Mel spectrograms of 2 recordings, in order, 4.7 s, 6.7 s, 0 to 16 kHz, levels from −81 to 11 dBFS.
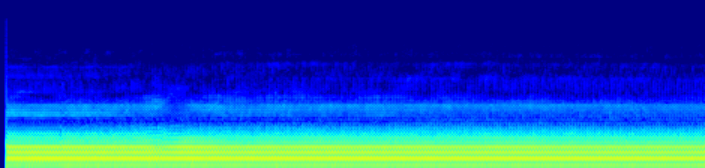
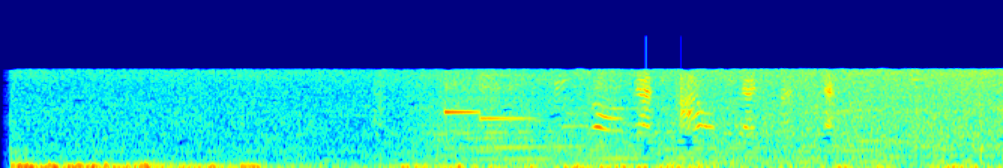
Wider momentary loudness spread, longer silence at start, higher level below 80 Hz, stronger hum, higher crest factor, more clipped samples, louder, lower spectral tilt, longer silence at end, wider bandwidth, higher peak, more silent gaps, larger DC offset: second, 1 LU vs 15 LU; about the same, 0.05 s vs 0.05 s; second, -36 dBFS vs -28 dBFS; first, 50 Hz at -30 dBFS vs none; second, 12 dB vs 18 dB; neither; second, -26 LUFS vs -18 LUFS; first, -11 dB/octave vs -6 dB/octave; about the same, 0 s vs 0 s; first, 5.4 kHz vs 4 kHz; second, -14 dBFS vs 0 dBFS; neither; neither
